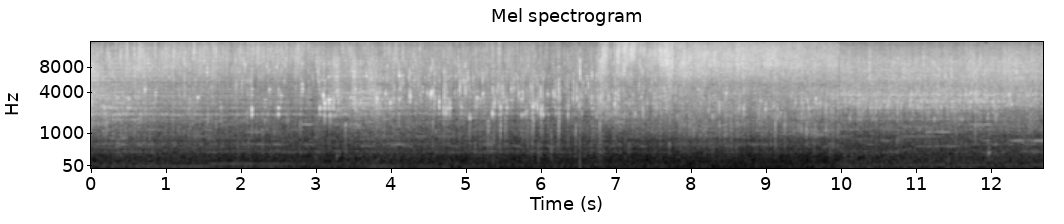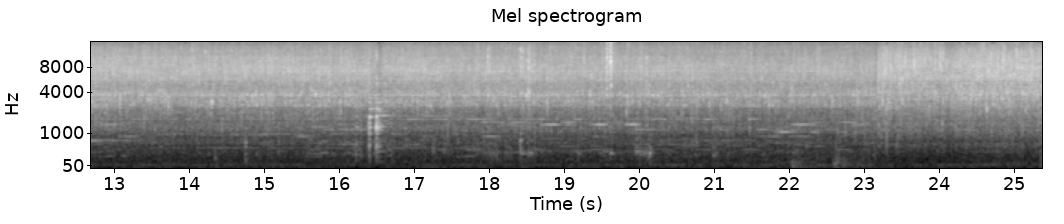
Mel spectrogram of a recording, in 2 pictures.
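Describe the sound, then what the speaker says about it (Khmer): Fish frying in hot oil in a pan, a steady dense crackling sizzle with sharper spits and pops, continuous and close throughout, with no voices. "ខ្ញុំដាក់ខ្លាញ់ឲ្យក្តៅសិន នេះឥឡូវនឹងខ្លាញ់មកយើងក្តៅហើយខ្ញុំចាប់ផ្ដើមដាក់ចៀនត្រី"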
